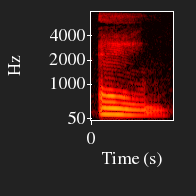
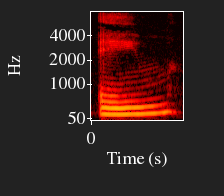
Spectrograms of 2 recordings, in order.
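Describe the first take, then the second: First: The word ends with an ng sound. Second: The word ends with an m sound. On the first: "Some people pronounce it A I N G" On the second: "It's pronounced A I M"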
